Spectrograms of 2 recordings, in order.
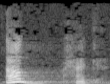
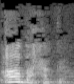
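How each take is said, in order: First: The ض sound is held smoothly without bounce. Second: The ض sound is given an echoing bounce. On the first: The speaker calls it right. "شوف" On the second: The speaker calls it wrong. "ما تقولش أضحك، أض"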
